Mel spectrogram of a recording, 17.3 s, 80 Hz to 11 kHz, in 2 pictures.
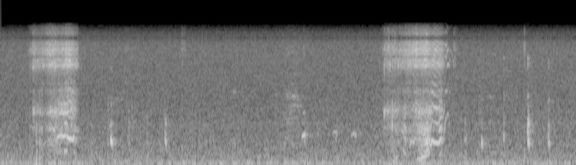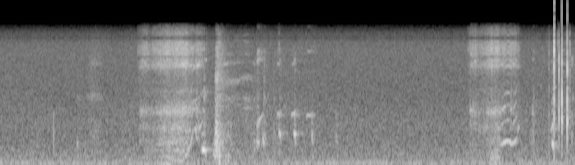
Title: snoring 035.AVI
